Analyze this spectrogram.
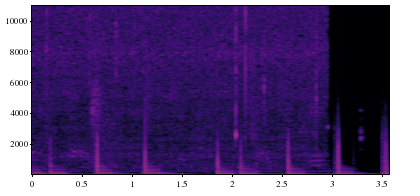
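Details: Plucked bass-heavy guitar notes repeat about twice a second before the music cuts away, and no animal voice is heard.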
